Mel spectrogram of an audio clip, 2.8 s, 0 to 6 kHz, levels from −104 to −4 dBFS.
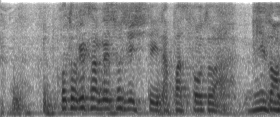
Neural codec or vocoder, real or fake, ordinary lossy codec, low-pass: codec, 16 kHz in and 24 kHz out, 2.2 kbps, FireRedTTS-2 codec; fake; none; 5.4 kHz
